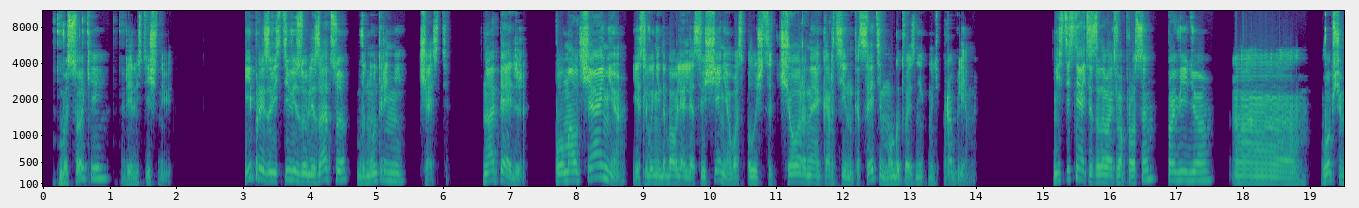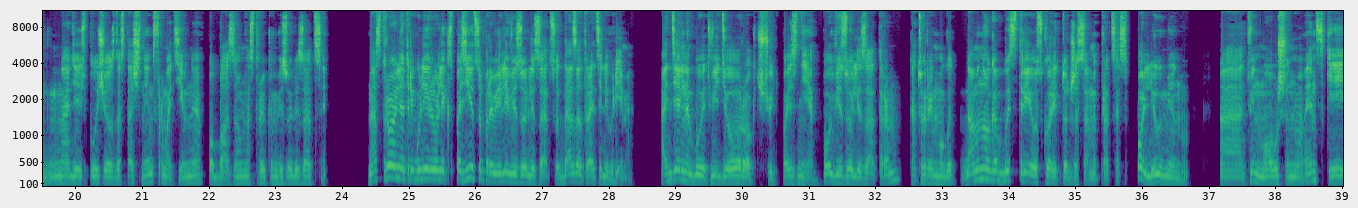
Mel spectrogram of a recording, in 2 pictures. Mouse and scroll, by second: 0.0 click, 0.5 click, 1.0 click.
